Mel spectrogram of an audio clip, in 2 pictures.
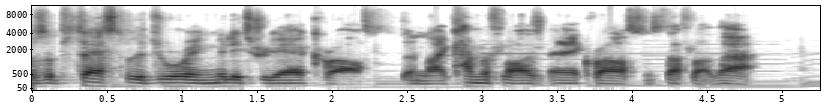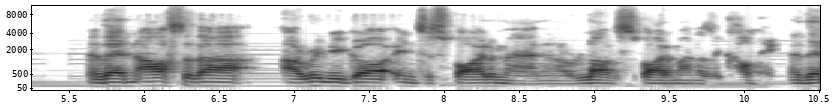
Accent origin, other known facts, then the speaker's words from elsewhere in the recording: Corinth, Peloponnese, Greece; I'm bilingual because my mom's from London, she's English, and my dad's from Greece. So I grew up in Greece and then quite a small town near Athens called Corinthos.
